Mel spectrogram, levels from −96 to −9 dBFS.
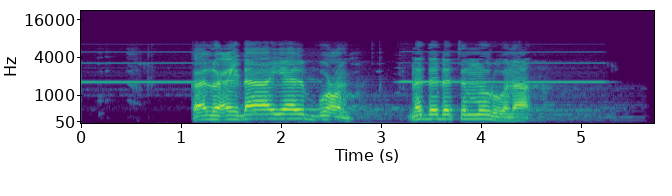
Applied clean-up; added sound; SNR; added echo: none; Wind instrument, woodwind instrument; 18 dB; reverberation time 1.5 s.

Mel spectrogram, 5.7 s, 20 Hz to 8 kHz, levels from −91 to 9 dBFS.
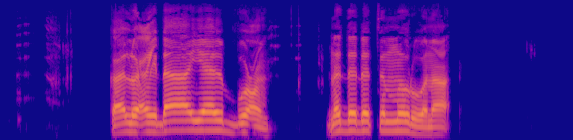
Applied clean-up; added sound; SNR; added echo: none; none; none; none.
